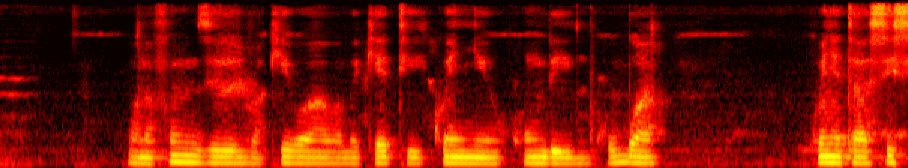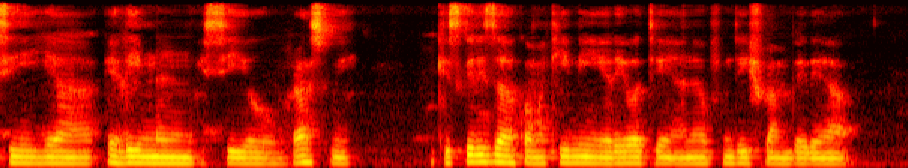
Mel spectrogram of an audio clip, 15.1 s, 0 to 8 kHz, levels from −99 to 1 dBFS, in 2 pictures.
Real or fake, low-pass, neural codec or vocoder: fake; 7.2 kHz; codec, 16 kHz in and 24 kHz out, 1 kbps, XY-Tokenizer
